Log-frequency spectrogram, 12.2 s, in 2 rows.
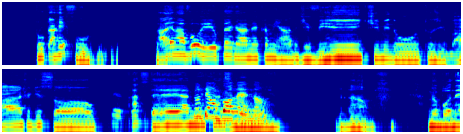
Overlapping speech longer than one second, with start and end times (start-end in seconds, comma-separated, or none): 7.5-9.8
